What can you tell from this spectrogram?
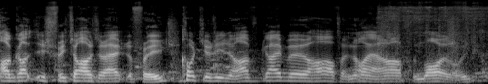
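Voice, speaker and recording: Over noticeable background noise, a man speaks at a moderate pace with a fairly high pitch and ordinary pitch variation. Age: 70s. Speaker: cooking class participant. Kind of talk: radio interview.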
